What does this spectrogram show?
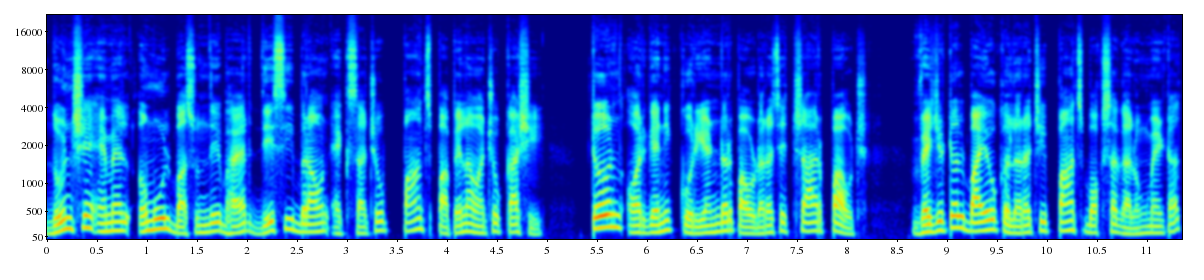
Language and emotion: Goan Konkani, neutral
